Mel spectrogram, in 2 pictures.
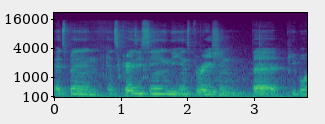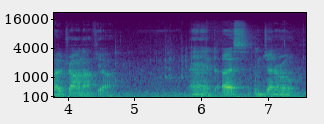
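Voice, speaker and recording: With an American accent, a man speaks at a fairly slow pace in a monotone, flat, medium-pitched voice, amid audible room echo and noticeable background noise. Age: 20s. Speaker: rapper. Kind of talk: casual chat. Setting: studio.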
